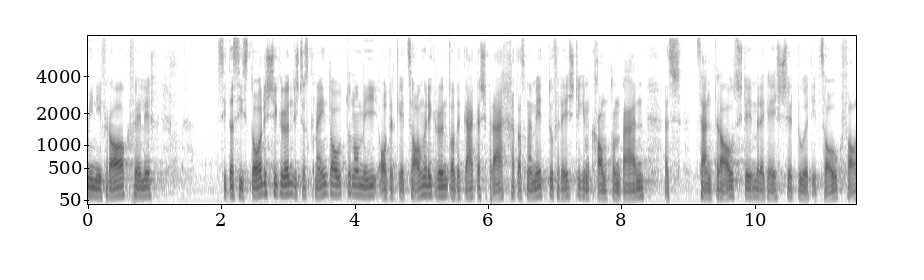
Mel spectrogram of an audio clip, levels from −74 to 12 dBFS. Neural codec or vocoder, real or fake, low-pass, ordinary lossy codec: none; real; none; none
